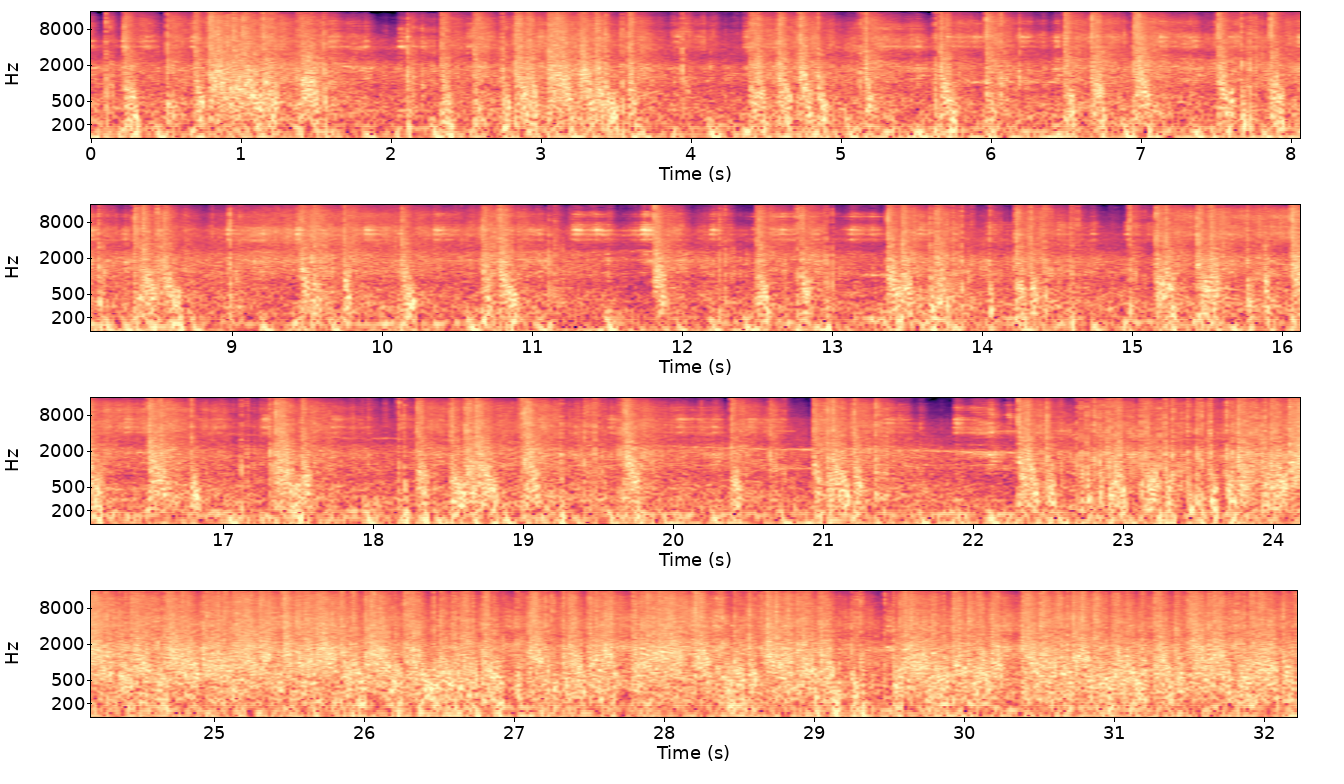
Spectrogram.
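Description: Fireworks going off in a rapid, dense string of sharp bangs and crackles. About two-thirds of the way through, the bangs thin out into a steady, loud rushing hiss of ground fountains spraying sparks.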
